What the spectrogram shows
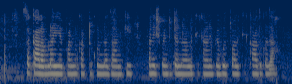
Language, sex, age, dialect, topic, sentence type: Telugu, female, 18-24, Southern, banking, statement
